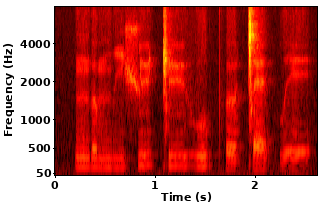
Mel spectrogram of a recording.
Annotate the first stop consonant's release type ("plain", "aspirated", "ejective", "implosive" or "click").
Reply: click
